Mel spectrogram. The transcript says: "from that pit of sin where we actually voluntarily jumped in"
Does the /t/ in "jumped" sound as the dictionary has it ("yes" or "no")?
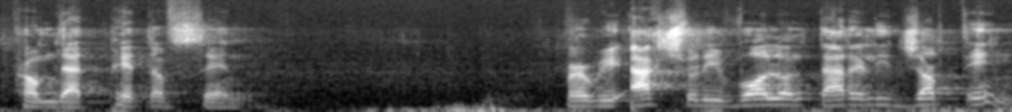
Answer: yes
